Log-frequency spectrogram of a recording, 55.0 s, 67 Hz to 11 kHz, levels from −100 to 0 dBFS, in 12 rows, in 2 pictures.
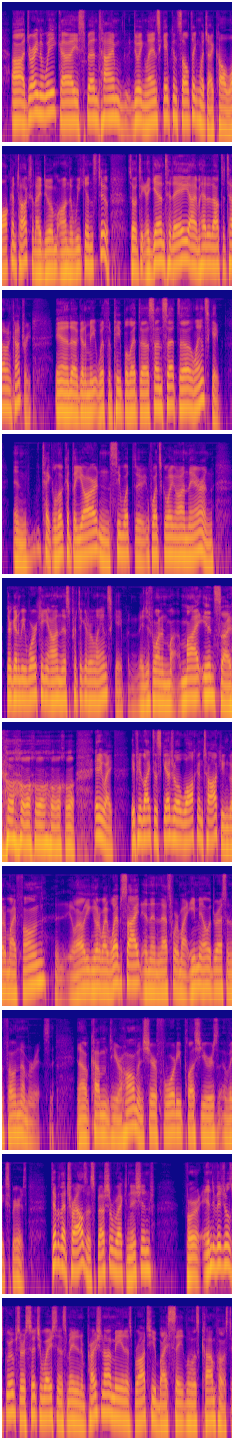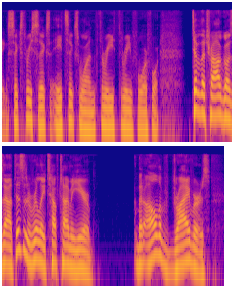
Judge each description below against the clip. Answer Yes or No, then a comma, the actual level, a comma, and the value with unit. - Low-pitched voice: Yes, low, 130 Hz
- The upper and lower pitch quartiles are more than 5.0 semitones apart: No, average, 4.3 semitones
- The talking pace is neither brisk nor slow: Yes, average, 190 wpm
